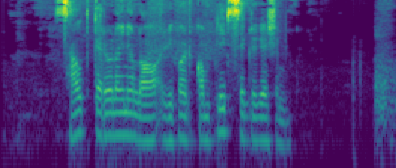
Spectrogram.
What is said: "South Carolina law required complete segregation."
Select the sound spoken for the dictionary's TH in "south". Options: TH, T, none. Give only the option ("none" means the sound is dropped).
T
